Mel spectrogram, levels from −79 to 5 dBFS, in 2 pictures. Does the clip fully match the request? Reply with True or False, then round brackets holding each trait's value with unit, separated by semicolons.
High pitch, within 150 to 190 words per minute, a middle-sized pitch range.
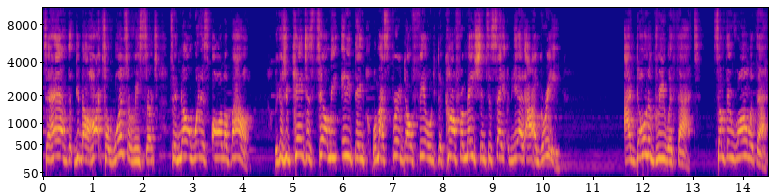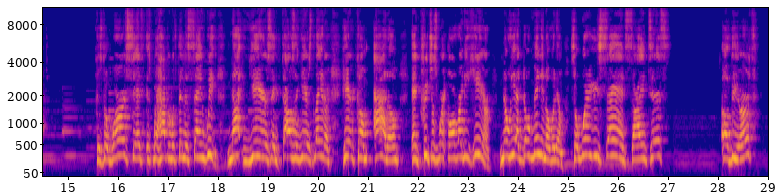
True (245 Hz; 175 wpm; 4.0 semitones)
